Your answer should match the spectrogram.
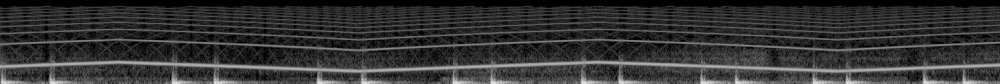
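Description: A wailing siren tone glides slowly up and down, taking about two and a half seconds each way, laid over a heavy thudding drum beat that often falls in pairs: a siren sound in a music track.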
